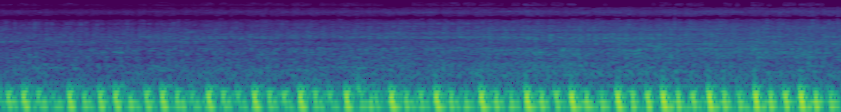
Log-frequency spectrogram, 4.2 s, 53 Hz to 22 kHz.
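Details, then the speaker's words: Honda Beat bored up to 120cc, original injector, ECU not yet remapped: even steady low idle, smooth and quiet, no tapping or clatter from the camshaft. "mesinnya halus dan tenang. Poros kamnya juga tidak berisik ."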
